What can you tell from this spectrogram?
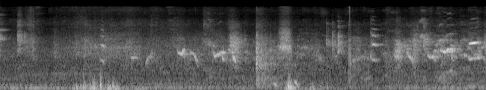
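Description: Many caged parakeets chirping and squawking, short sharp calls overlapping one another, with two dull low thumps about one and three seconds in.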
